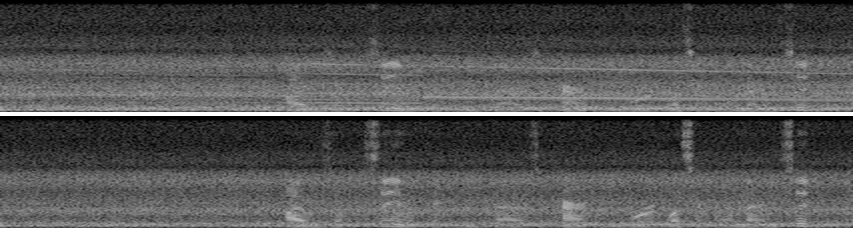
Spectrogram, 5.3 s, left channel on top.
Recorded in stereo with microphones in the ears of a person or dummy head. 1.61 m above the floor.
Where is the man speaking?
30° right (ahead or behind).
